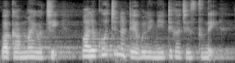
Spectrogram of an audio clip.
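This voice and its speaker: A woman's voice: mid-range voice, fast talker, darkish tone. Woman reading a story with long reverb. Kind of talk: scripted story narration.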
